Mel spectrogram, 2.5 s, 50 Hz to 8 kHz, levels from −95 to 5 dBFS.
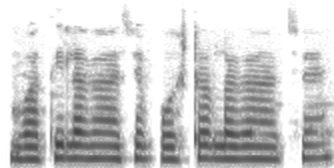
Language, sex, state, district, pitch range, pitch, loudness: Bengali, female, West Bengal, Jhargram, 215-230 Hz, 225 Hz, -30 LUFS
